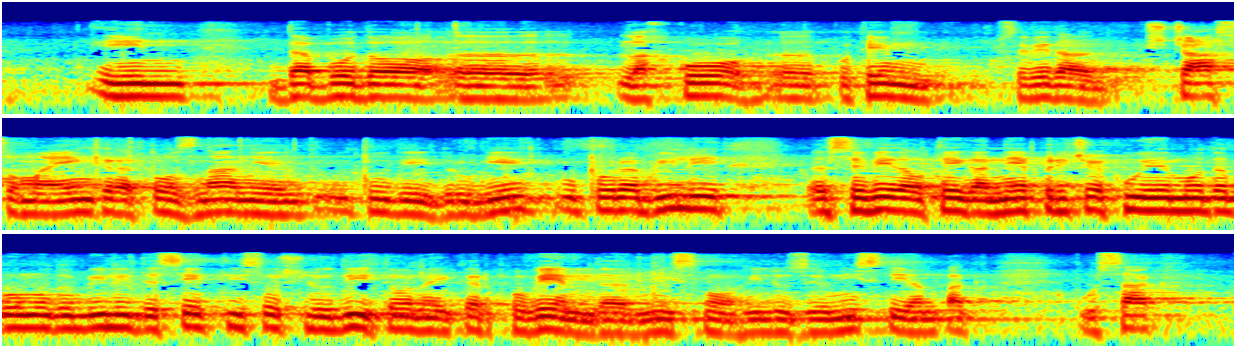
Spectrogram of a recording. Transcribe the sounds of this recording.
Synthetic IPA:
ind̪abod̪ɔ | lɐxkoːpot̪emsɛʋeːd̪ast͡ʃaːsɔmaɛŋkɾat̪ːoːznaːnjɛt̪ud̪id̪ɾuɡjeːupɔɾabiːli | sɛʋeːd̪aɔt̪ːeːɡanɛpɾit͡ʃakuːjɛmɔd̪abomɔd̪ɔbiːlid̪ɛseːt̪ːiːsɔt͡ʃlʲjud̪iːt̪onajkəɾpɔʋeːmd̪amismɔiluzijɔnist̪iampak | usak

